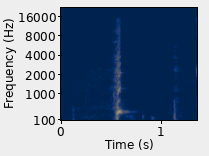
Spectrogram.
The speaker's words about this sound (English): Sound like that nigga got the hiccups. I did.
